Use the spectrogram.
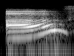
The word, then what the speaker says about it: of: So of is pronounced like a V. So of, not of.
